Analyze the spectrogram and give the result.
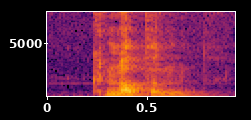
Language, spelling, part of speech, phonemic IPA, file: Dutch, knappen, verb, /ˈknɑ.pə(n)/, Nl-knappen.ogg
- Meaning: to crack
